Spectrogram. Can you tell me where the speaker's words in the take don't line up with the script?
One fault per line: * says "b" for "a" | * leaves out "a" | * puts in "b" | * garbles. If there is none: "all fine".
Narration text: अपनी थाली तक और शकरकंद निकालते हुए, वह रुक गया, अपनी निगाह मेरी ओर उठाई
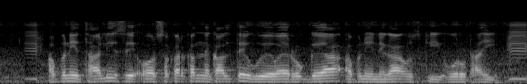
* says "से" for "तक"
* says "उसकी" for "मेरी"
